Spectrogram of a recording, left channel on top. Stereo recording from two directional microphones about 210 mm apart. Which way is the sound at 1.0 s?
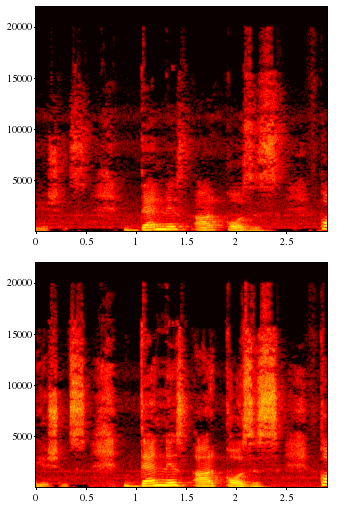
50° right (ahead or behind).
